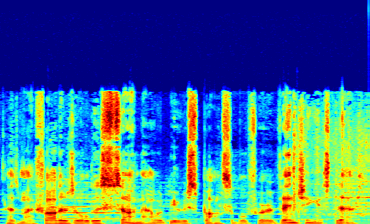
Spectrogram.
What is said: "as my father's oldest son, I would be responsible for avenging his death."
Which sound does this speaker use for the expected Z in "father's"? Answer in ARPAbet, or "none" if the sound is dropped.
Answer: Z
